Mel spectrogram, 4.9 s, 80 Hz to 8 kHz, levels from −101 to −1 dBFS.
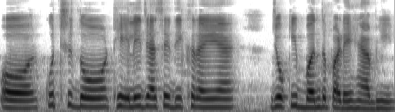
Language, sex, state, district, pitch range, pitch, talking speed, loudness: Hindi, female, Punjab, Pathankot, 210-245 Hz, 230 Hz, 170 wpm, -16 LUFS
